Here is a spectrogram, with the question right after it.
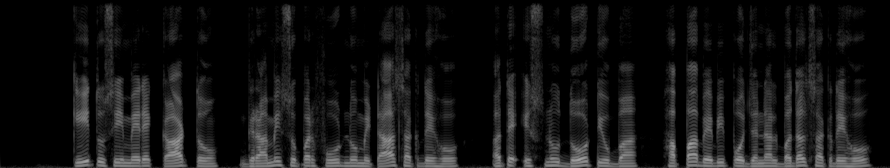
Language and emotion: Punjabi, neutral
